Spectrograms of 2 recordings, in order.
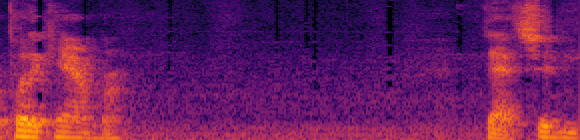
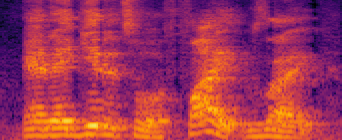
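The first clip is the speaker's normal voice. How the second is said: ordinary delivery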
